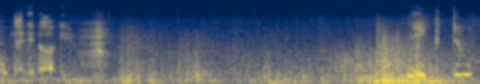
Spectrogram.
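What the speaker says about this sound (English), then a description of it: "It's just a storm." A night thunderstorm with rain falling and low rolling thunder, rumbling steadily and swelling louder toward the end, with faint voice-like sounds mixed in.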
